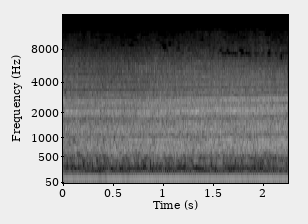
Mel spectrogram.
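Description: Distant tractor engine running steadily as it pulls a disc harrow through the field: a constant low hum under an even noise.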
